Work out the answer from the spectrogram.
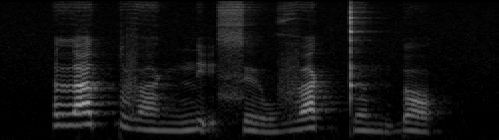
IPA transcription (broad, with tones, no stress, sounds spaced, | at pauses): l a˦˥ t̚ v a̤˨˩ ŋ n ḭ˧˨ s ɨ˧˩ w v a˦˥ k̚ t̪ ə̤˨˩ m ɗ ɔ˨˩ k̚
